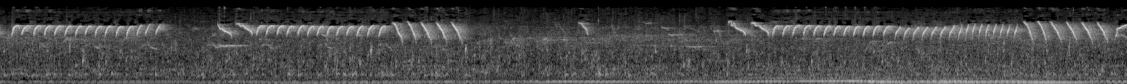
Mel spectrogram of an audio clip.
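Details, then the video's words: Canary-imitating Oriental white-eye song used for training other birds: long, fast, high trills of repeated chips ending in loud downward sweeps, two extended runs separated by a quiet stretch of flowing water. "MASTERAN PLECI NEMBAK KENARIAN"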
